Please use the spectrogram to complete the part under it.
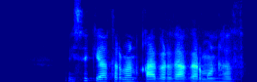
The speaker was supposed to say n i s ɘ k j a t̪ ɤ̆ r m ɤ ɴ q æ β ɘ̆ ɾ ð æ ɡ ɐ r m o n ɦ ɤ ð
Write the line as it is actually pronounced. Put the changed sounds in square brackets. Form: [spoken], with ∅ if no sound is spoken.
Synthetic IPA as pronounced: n i s ɘ k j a t̪ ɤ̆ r m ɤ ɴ q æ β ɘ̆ ɾ ð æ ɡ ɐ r m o n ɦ ɤ ð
